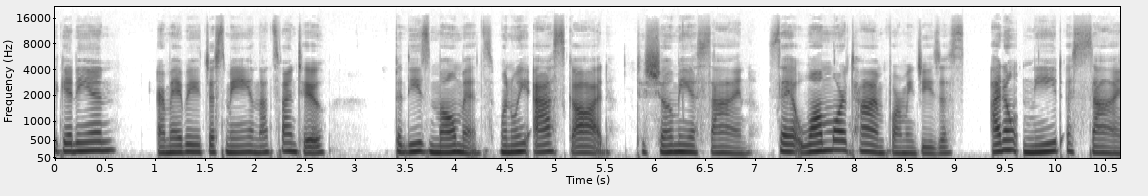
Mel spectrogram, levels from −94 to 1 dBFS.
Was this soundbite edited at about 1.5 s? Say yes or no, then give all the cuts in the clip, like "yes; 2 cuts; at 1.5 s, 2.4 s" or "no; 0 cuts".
no; 2 cuts; at 7.1 s, 9.2 s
